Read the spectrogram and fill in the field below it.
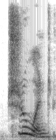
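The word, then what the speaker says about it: truant: However, in recent times, the rain has been playing ट्रूएंट. ट्रूएंट का क्या मतलब होता है? ये हम लिखते हैं लेकिन प्रोनाउंस करते हैं ट्रू एंट की तरह.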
